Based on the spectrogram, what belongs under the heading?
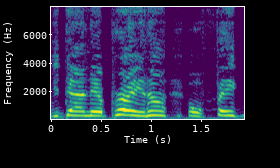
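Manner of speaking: high-pitched acted jeering; mock taunting. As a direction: needle him like a cellblock bully. Acts out inmate taunting a praying rival.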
